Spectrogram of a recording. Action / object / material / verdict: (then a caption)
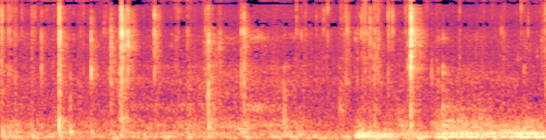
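scrape / bar of soap / soap / none. A metal utility knife blade shaves scored strips off a solid, hand-held green bar of dry soap. About a dozen short, crisp scraping cuts snap out in an irregular rhythm with bright, brittle edges and almost no ring. A low, steady rumble swells underneath in the second half.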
